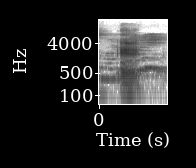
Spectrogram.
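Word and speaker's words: へ: Di poin A ini ada partikel E. Walaupun hurufnya H tapi dibacanya e minasang yang artinya ke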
